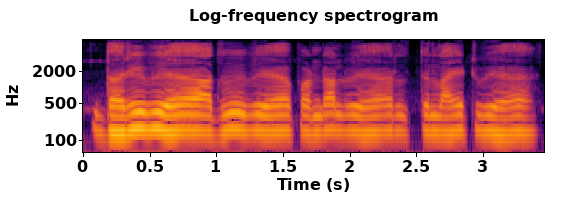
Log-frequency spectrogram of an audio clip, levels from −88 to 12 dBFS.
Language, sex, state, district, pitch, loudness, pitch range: Hindi, male, Jharkhand, Deoghar, 150 Hz, -15 LUFS, 145-155 Hz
